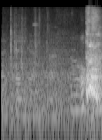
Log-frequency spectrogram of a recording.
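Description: A man coughs once, a short, loud cough near the end, with faint room tone before it.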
